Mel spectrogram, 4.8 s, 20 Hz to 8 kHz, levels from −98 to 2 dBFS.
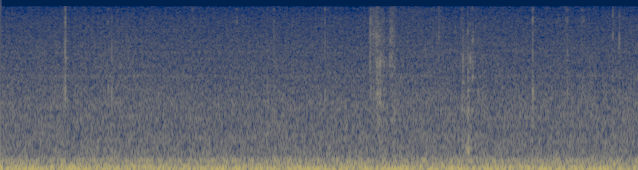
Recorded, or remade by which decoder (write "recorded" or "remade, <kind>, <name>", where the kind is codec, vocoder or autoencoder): recorded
